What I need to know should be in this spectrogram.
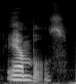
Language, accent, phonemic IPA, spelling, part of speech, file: English, US, /ˈæm.bəlz/, ambles, noun / verb, En-us-ambles.ogg
- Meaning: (noun) plural of amble; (verb) third-person singular simple present indicative of amble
